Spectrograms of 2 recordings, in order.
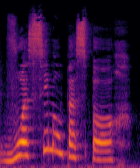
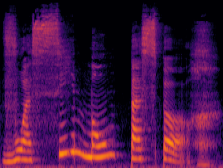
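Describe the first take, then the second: First: Said in the usual way. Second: Very slow, word by word; slow teaching demo. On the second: Shown as a demonstration. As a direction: give each syllable time for learners. Teacher models phrase slowly. (demonstração bem devagar)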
